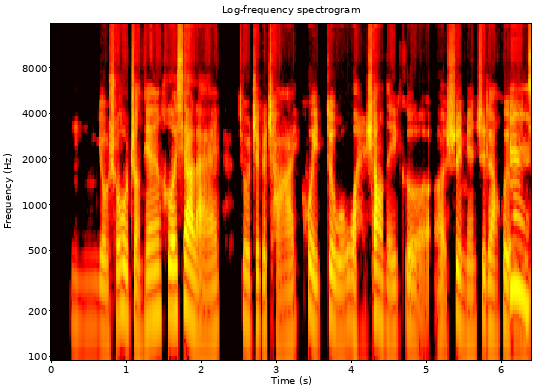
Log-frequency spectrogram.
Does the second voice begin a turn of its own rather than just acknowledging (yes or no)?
yes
